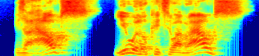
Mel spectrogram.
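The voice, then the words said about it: Deliberately bad put-on Yorkshire accent. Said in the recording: “I'm going to put on a shitty Yorkshire accent”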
